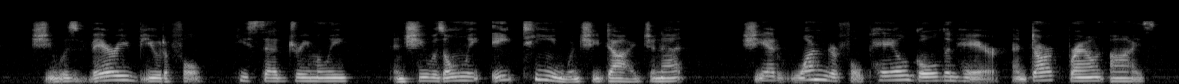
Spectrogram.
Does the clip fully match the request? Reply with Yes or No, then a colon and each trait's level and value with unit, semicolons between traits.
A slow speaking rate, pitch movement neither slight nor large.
Yes: slow, 130 wpm; average, 4.0 semitones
